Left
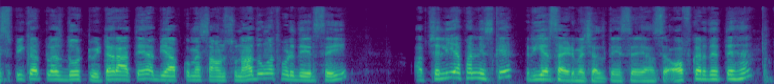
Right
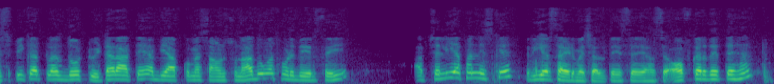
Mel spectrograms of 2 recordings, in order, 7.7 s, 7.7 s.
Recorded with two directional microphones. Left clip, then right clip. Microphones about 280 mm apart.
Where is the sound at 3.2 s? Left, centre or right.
Centre.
